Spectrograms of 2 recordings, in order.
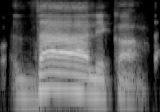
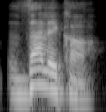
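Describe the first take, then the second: First: The vowel after 'dh' is long. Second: The vowel after 'dh' is short. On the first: This is how it is actually said. "but we pronounce it dhalika" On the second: This is how it is spelled. "it's written dhalika"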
